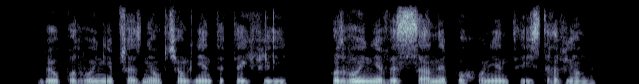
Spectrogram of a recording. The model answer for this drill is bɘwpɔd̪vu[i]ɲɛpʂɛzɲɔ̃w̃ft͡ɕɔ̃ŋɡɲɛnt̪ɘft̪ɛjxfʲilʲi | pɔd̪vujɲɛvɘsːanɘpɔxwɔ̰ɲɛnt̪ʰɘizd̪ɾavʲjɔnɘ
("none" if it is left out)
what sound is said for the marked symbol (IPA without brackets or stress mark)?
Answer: j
